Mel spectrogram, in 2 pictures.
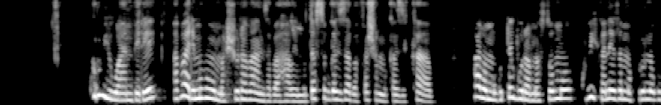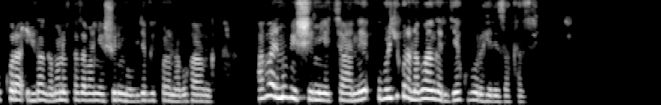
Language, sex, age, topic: Kinyarwanda, female, 25-35, education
